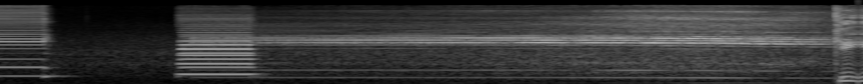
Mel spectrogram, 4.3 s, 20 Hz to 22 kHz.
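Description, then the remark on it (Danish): Two short, loud car horn blasts, the first from a small car, a Fiat 500, with a thin, bright tone, followed by a long steady honk that swells, then a brief final toot; an old Mercedes W124 is also driving past. “Og den første dyt, det er en Fiat 500.”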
